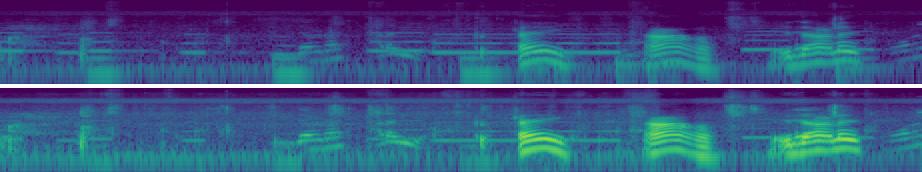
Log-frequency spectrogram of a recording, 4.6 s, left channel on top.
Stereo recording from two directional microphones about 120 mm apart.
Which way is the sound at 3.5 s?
20° left (ahead or behind).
